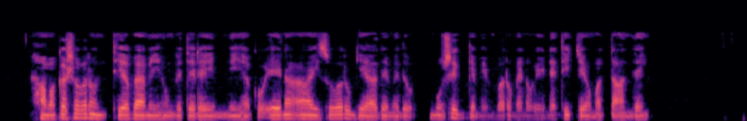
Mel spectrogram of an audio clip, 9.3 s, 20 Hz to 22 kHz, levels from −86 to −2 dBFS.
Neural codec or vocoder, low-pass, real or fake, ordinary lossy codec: none; 7.2 kHz; real; AAC, 32 kbps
